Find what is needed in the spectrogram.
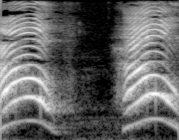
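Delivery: shrill, very high, very loud yell. Calling for a helper to come do art: yelling for help. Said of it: "You yelled to have art done?".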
